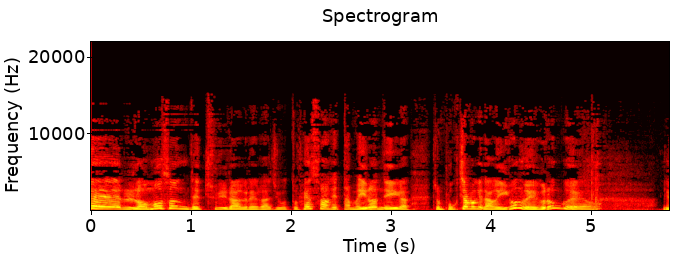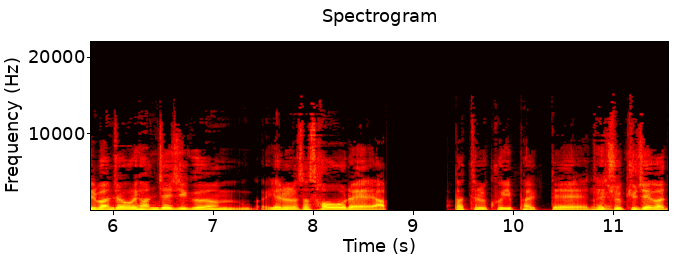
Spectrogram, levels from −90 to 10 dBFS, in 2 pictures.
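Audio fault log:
8.73–9.35 s, rebuffering stall: the speech cuts to silence for 0.61 s, then resumes exactly where it stopped. Playback ran out of downloaded audio. Nothing is lost.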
